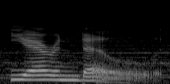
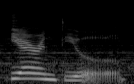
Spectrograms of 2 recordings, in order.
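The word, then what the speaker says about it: Eärendil: The dots indicating that the vocals next to each other should be pronounced individually. So, Irondale. Irondil.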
